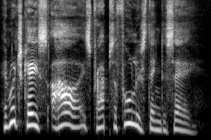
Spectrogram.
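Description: A man's voice: high voice, animated, fairly quick, a bit bright, slightly rough, pitched above the performer's own voice, heavily acted. A man voicing a very small, timid piglet in a children's storybook, earnest, wordy and nervous. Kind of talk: children's storybook character reading.

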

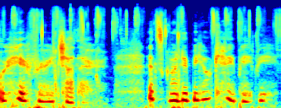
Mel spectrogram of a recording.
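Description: A woman playing a doting, soothing character in a whispered ASMR roleplay, mixing breathy whispers with soft murmurs. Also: a little high, normal speed, slight background noise, lightly acted.

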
